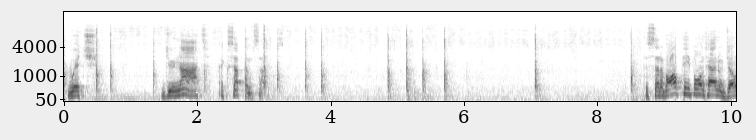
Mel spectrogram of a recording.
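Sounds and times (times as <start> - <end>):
chalk scraping on board: 0.0 - 8.9.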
